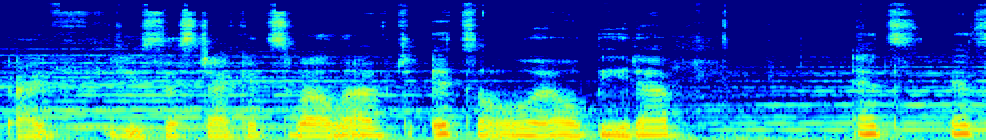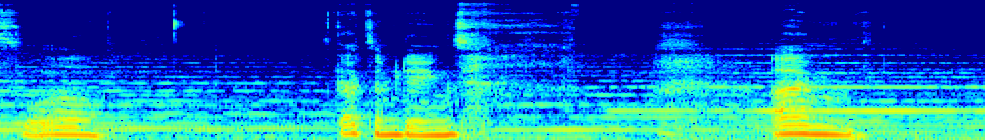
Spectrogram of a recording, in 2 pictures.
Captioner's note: laugh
